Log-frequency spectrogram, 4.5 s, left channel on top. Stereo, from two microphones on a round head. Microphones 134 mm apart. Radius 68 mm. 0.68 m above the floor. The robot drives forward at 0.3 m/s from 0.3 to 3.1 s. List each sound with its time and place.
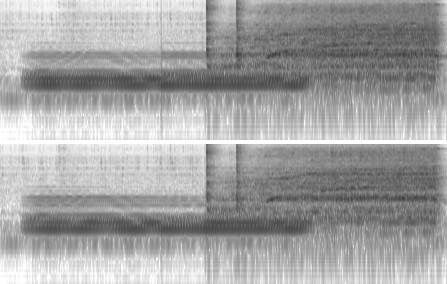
2.1 s a blender: 5° left (ahead or behind), 0.5 m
